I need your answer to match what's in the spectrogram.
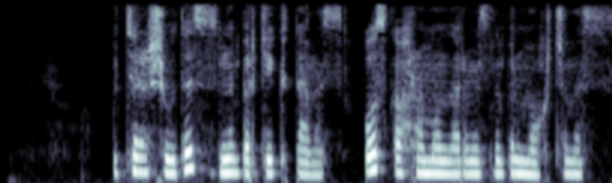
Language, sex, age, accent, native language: Uzbek, female, 18-24, Samarqand, Uzbek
